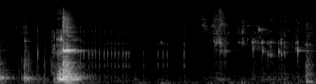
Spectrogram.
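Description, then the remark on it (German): A sharp clatter of cup or pot, then a pause before a light, bubbling trickle of Ronnefeld Morgentau green tea pours and drips into a cup for about a second. “Lass uns doch erstmal ein Tässchen Tee einschenken.”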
